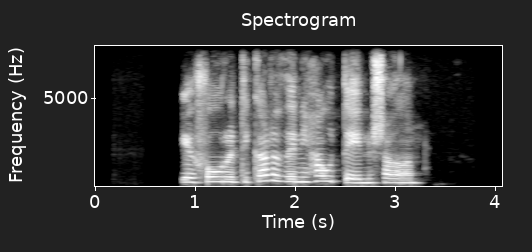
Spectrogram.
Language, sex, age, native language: Icelandic, female, 20-29, Icelandic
